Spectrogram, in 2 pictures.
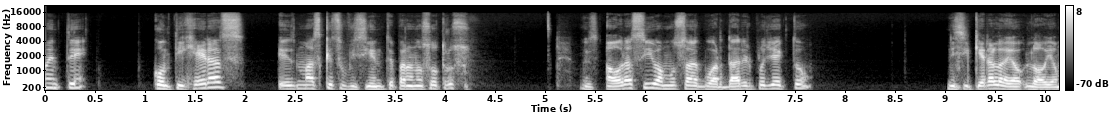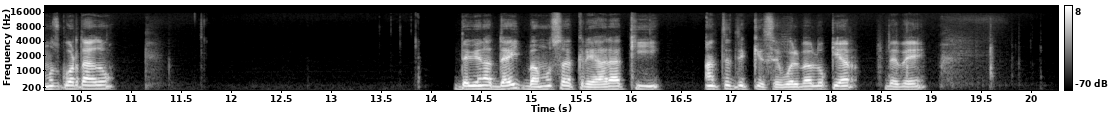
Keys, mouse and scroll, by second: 0.0 click, 3.5 click, 6.0 click, 6.8-10.3 drag, 10.3-11.1 scroll down 1, 11.1-13.2 scroll down 1, 13.2-18.2 drag, 18.2-20.2 typing.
